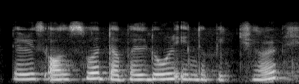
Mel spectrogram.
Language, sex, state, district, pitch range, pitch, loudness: English, female, Assam, Kamrup Metropolitan, 220-250 Hz, 230 Hz, -16 LUFS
